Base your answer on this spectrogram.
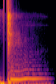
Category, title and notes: Sound effects > Electronic / Design
Stun Effect
Mood, Reverb, Impulse, Spring, Dark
